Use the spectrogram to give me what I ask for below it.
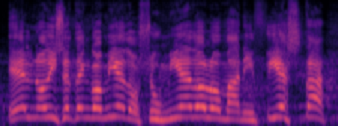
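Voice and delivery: loud, fervent sermon delivery; impassioned pulpit preaching; full-force preaching. Acted. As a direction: preach it with fire to the congregation.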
